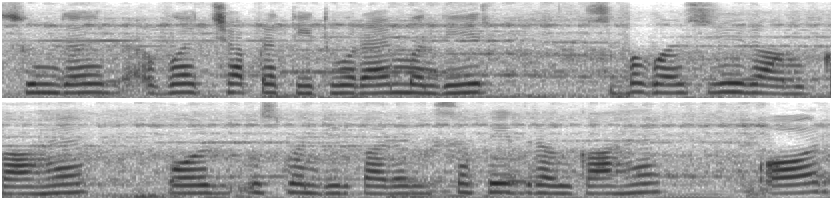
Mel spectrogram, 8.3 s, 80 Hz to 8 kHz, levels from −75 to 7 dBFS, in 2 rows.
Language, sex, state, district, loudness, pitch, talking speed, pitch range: Hindi, female, Rajasthan, Jaipur, -15 LUFS, 250 Hz, 165 wpm, 235-260 Hz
